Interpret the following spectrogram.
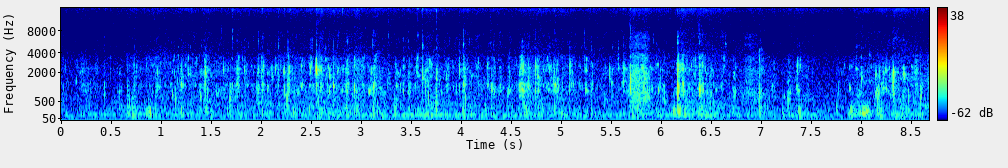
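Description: Very faint, irregular small clicks and ticks of several dogs chewing and eating tortillas from a tray on the ground, a little louder about six seconds in.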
